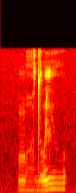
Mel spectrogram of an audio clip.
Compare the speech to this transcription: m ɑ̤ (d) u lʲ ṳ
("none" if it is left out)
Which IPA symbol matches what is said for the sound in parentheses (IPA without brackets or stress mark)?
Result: d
